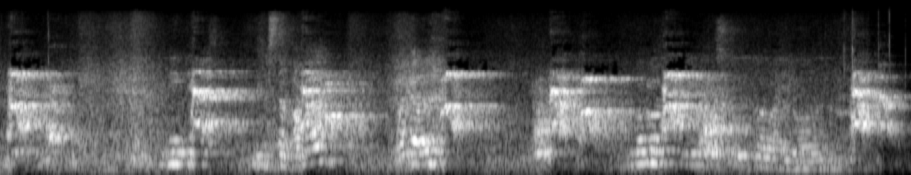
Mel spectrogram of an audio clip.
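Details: Dog at a veterinary checkup, disliking needles and muzzled during a blood draw, lets out repeated shrill, wavering squeals like a pig, each burst about a second long, over steady human conversation.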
